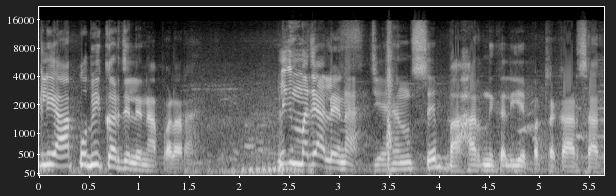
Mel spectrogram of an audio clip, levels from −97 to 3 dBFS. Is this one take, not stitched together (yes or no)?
no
